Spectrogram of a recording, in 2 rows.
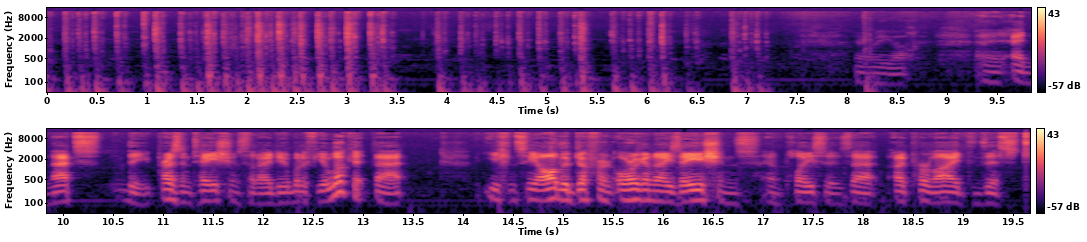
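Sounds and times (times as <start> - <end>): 
typing on a computer keyboard while entering a web link: 0.0 - 7.3
speech: 9.7 - 13.6, 14.3 - 19.6.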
